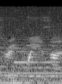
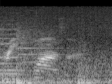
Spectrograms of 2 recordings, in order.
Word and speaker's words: Rayquaza: Rayquaza's name is oftentimes pronounced as Rayquaza. This makes sense and all, and I even find myself pronouncing it that way, but its official pronunciation is indeed Rayquaza.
